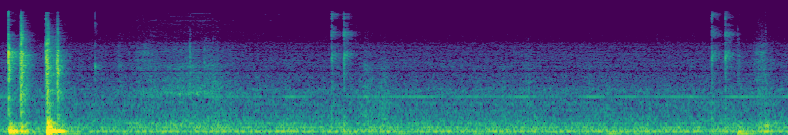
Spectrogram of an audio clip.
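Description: Fingertips type on a poor-quality, backlit, typewriter-style plastic keyboard with round white plastic keycaps. A quick burst of sharp, dry clacks at the start ends in one louder key strike, followed by a low background hum with a faint steady tone. A few soft taps return near the end.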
